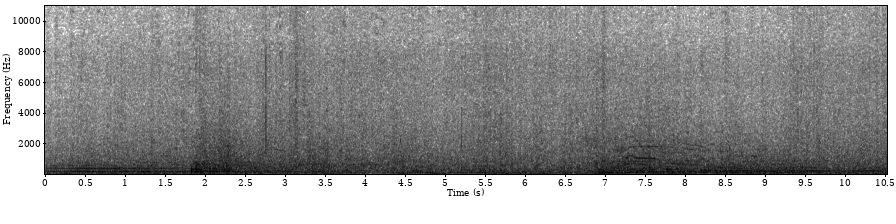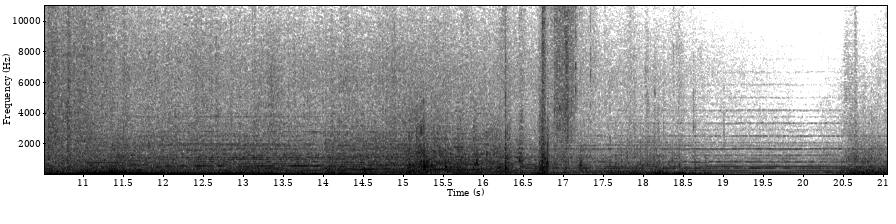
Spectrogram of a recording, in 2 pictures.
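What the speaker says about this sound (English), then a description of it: "The thunder sounded much too close and full of angry power." Rain and a thunderstorm in the video game What Remains of Edith Finch, a steady hiss of rainfall with a low rumble of thunder swelling midway, laid under music and other game sounds.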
